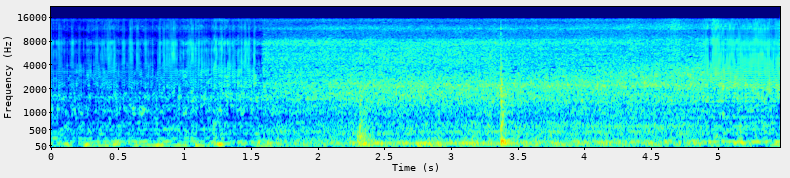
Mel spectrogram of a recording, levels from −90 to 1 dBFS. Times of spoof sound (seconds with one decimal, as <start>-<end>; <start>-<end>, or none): 0.0-1.6; 4.9-5.5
